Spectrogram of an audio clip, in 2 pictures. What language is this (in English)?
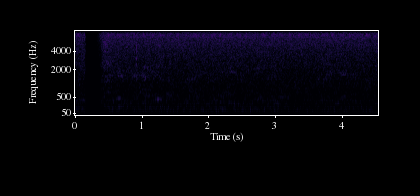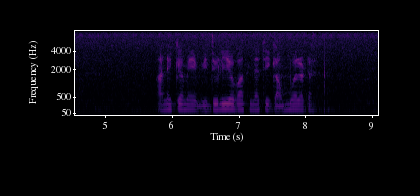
Sinhala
